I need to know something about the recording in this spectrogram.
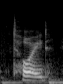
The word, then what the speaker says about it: tide: One interesting feature is that Lumbee English speakers share vowel sounds present in the Outer Banks accent, where tide is pronounced toid.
